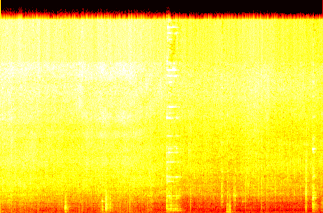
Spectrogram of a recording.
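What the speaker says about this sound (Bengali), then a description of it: "আমরা পেঁয়াজ কুচি এবং কাঁচামরিচ দিয়েছি, এটা একটুখানি ভেজে নেব।" Chopped onion and green chilli fry in a pan with cumin seeds, sending up a constant hiss broken by a few sharp spatula taps and scrapes.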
